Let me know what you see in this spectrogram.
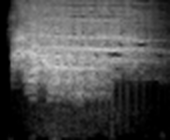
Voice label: vox exclaim; Voice Talk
